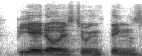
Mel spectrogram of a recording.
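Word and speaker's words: Beato: Bedo spelled like beatto o be a t- o and I see like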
